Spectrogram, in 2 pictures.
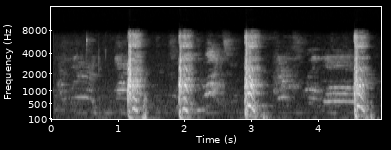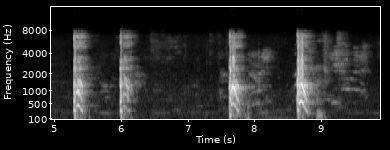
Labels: {"expert_labels": [{"quality": "good", "cough_type": "dry", "dyspnea": false, "wheezing": false, "stridor": false, "choking": false, "congestion": false, "nothing": true, "diagnosis": "COVID-19", "severity": "mild"}], "age": 44, "gender": "male", "respiratory_condition": true, "fever_muscle_pain": false, "status": "symptomatic"}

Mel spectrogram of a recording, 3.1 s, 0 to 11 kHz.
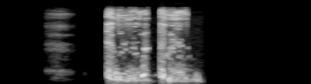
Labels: {"expert_labels": [{"quality": "ok", "cough_type": "unknown", "dyspnea": false, "wheezing": false, "stridor": false, "choking": false, "congestion": false, "nothing": false, "severity": "unknown"}], "age": 40, "gender": "female", "respiratory_condition": false, "fever_muscle_pain": false, "status": "healthy"}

